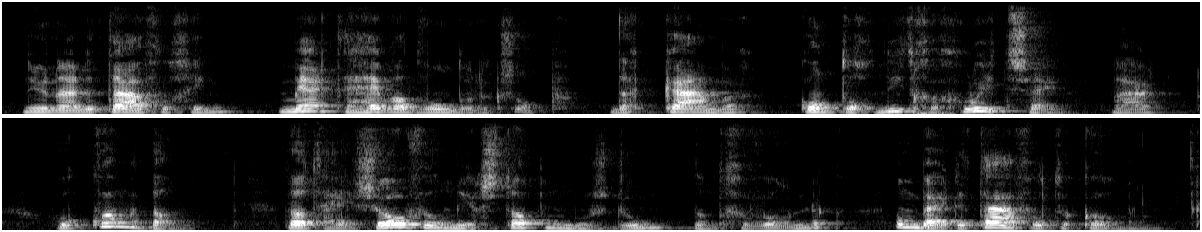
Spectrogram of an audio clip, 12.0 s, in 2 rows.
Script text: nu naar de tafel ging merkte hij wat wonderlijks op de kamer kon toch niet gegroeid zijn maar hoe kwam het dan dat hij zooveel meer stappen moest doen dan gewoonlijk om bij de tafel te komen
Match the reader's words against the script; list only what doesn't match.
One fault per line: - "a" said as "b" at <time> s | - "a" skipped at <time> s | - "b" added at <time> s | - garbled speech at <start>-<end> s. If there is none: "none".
none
